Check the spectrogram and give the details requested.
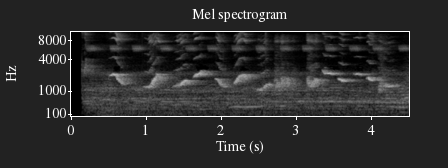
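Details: White-rumped shama singing loud, clear whistled phrases. Rising and swooping notes repeat about every half second, mixed with thin high chips and short trills, in a continuous rich song with little background noise.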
